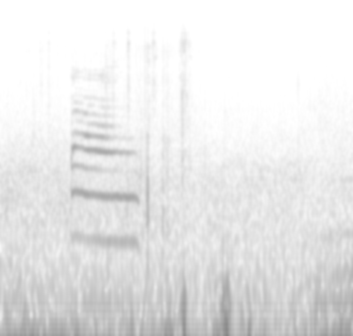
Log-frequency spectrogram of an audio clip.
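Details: A stray cat being petted on a walking path, with other cats drawing near, gives a single drawn-out meow of nearly a second that sags slightly in pitch, followed by soft knocks and handling noises against a low outdoor hum.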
